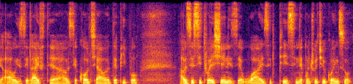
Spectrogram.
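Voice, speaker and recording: Deep gravelly man, Kikongo native speaker. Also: darkish tone. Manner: rambling, circles back with repeated phrases; calls out to listeners like a presenter. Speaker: author and speaker. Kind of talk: motivational monologue.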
